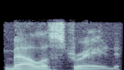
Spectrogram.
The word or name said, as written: balustrade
